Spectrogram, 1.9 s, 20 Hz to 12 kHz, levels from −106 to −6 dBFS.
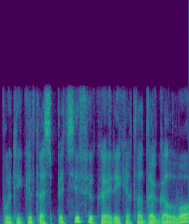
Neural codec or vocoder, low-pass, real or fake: none; 7.2 kHz; real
